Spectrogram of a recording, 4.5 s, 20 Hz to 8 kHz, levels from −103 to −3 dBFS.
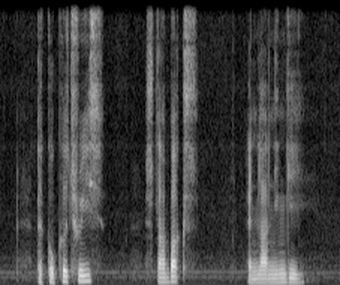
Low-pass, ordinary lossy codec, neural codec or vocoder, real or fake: none; none; none; real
